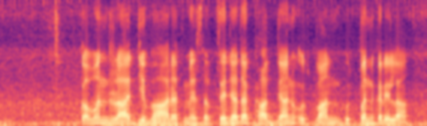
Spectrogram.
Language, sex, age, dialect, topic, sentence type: Bhojpuri, male, 18-24, Southern / Standard, agriculture, question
